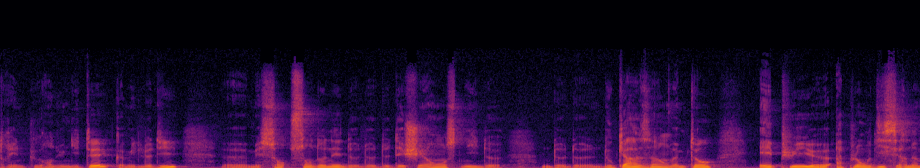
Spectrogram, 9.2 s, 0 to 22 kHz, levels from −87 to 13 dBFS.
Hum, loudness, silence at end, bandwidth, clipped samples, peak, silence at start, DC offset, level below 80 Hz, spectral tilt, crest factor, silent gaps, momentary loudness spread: none; -24 LUFS; 0 s; 14 kHz; under 0.1%; -6 dBFS; 0 s; under 0.1%; -48 dBFS; -5.5 dB/octave; 18 dB; none; 14 LU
